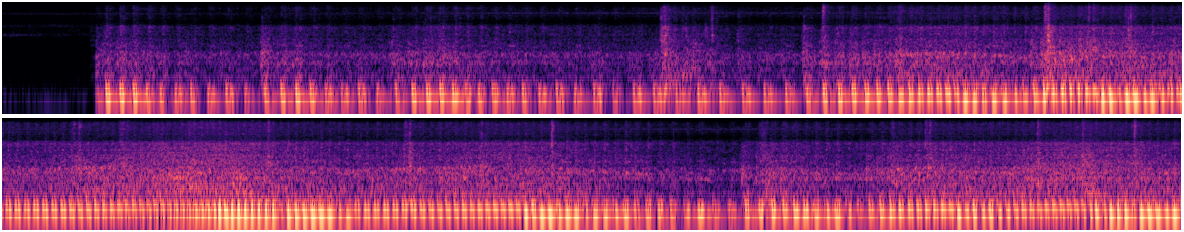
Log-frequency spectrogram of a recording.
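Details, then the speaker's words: Motorcycle engine running with fast, uneven ticking clack from the front sprocket before repair; owner suspects dry sprocket shaft, first fix tried is lubrication, else flipping the sprocket. "kita coba dulu ya guys Kita tes dulu bunyi kletek-kletek nya kayak gimana ya"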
